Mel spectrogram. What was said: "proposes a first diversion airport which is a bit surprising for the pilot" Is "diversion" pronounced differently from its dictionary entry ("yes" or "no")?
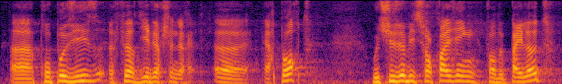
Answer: yes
